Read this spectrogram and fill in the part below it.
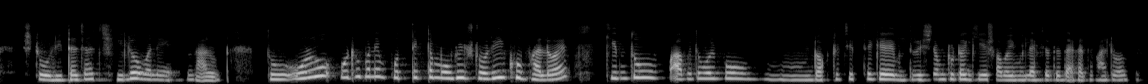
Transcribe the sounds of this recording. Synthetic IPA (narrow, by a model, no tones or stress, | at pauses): sʈoɾiʈad͡ʑat͡ɕʰilomaned̪ʱaɾun | t̪ooɾooʈomanepɾot̪ːek̚ʈamubʱisʈoɾikʰubːʱaloɦɔe | kint̪ua̰mit̪obolbo | ɖɔk̚ʈaɾt͡ɕit̪̚t̪ʰːekeɖɾiʃamʈuʈaɡieʃɔbajmilɛkʃat̪ed̪ɛkʰat̪ebʱaloɦabe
